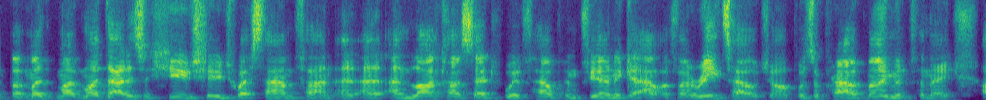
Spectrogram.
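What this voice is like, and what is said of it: Norfolk English accent. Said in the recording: “As you can tell by my Norfolk accent.”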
